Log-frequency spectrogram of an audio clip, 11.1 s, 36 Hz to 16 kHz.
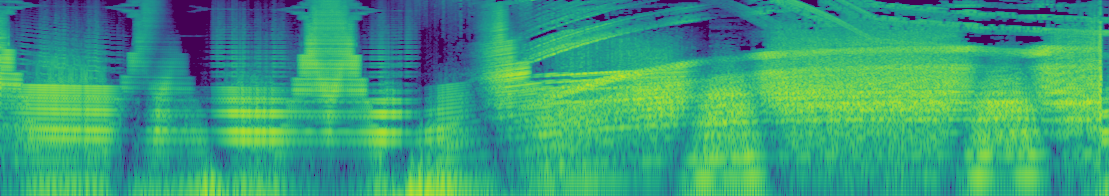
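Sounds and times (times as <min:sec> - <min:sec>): noisy synth sweep: 0:00.0 - 0:11.0
low bass booms: 0:03.7 - 0:04.8
slowly rising tone: 0:03.9 - 0:07.4.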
